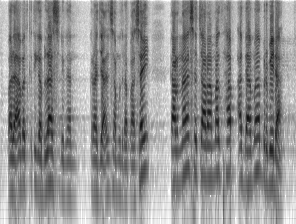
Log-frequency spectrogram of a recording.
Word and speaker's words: Samudra Pasai: apa yang disebut sebagai sumotrah Pasai oleh Ibnu Batutah atau Samudra Pasai dalam pelafalan kita kata Sumatera dalam pelafalan kita hari ini merujuk kepada penyebutan dari Ibnu Batutah di dalam kitab arrihlahnya ketika menyebut Samudra Pasai sebagai sumatrah basai sumodra Pasai ini sebuah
